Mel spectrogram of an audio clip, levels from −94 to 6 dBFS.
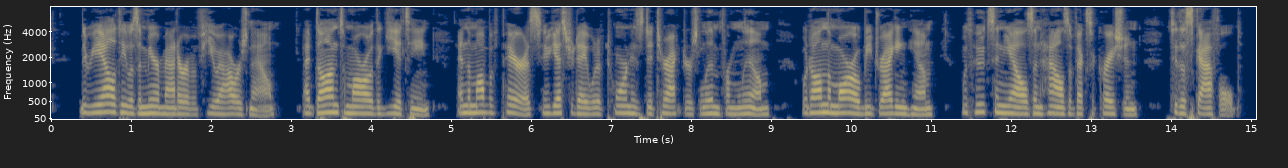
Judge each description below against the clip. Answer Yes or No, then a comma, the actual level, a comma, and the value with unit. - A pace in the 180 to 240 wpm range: Yes, average, 200 wpm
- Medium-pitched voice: Yes, medium, 175 Hz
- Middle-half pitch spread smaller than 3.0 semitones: Yes, narrow, 2.6 semitones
